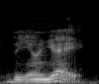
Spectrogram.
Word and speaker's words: Viognier: So to combat this, the American producers of Viognier adopted a slogan that is, just say Viognier. And they hope that'll help you remember how to pronounce it.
